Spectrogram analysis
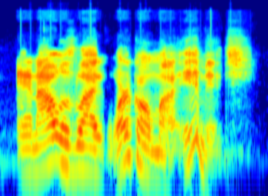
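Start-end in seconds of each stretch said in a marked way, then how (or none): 1.1-2.5 indignant, affronted, slow and swooping. Retelling answering a record label's call: imitating own offended question. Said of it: "I'm kinda offended".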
